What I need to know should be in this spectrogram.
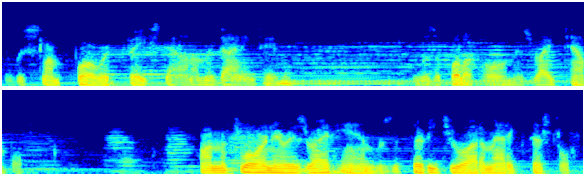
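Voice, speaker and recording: An actor playing a terse, businesslike police sergeant in a 1950s radio drama, clipped, deadpan and matter-of-fact. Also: male voice, rumbling low, fast. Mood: flat, factual. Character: terse, businesslike male police detective sergeant who narrates. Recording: muffled old radio recording with music.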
